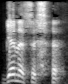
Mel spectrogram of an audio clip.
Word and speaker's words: Genesis: In fact, the English title of the book, Genesis, comes from the Greek title of the book, Genesis. The only difference is how we pronounce the G.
